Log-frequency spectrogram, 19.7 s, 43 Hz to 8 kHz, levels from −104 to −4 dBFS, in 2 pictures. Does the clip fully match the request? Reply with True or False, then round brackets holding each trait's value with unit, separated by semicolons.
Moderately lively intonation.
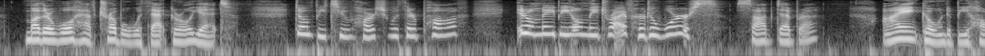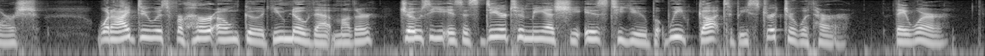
False (7.0 semitones)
